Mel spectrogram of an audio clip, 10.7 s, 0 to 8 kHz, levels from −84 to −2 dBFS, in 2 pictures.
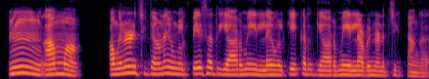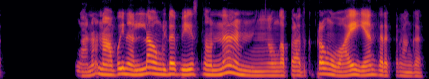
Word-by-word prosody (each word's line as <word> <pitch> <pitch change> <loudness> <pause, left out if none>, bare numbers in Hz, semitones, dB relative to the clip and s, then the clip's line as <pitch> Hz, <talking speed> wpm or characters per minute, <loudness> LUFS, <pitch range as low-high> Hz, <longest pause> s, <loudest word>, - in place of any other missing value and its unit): ம் 235 -4 +2 0.2
ஆமா. 200 -3 +2 0.5
அவுங்க 195 +2 +1
என்ன 235 +3 +4
நெனைச்சுட்டாங்கன்னா, 225 -2 0
இவுங்களுக்கு 205 -2 -4
பேசுறதுக்கு 215 -3 -1
யாருமே 185 +2 -1
இல்ல. 175 0 -2
இவுங்கள 175 -2 -3
கேக்குறதுக்கு 190 -2 -2
யாருமே 170 +2 -2
இல்ல 170 0 +2
அப்பிடின்னு 165 0 -1
நெனைச்சுக்கிட்டாங்க. 150 -5 -8 1.1
ஆனா, 155 +6 -3
நான் 180 -2 +3
போய் 210 +1 +2
நல்லா 185 +5 +1
அவுங்கள்ட்ட 200 -1 +2
பேசுனவுனே, 190 +3 0 0.4
ம், 150 - -5
அவுங்க 155 0 -2
அப்ப 165 - -7
அதுக்கப்புறம் 210 +6 -2
அவுங்க 185 -4 -1
வாய 155 +4 +6 0.2
ஏன் 180 0 -2
திறக்குறாங்க? 150 -4 -5
185 Hz, 160 wpm, -25 LUFS, 170-205 Hz, 1.1 s, வாய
